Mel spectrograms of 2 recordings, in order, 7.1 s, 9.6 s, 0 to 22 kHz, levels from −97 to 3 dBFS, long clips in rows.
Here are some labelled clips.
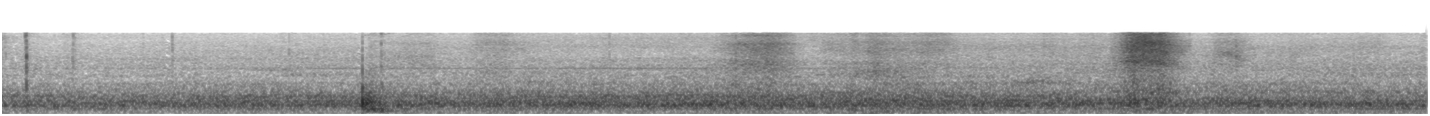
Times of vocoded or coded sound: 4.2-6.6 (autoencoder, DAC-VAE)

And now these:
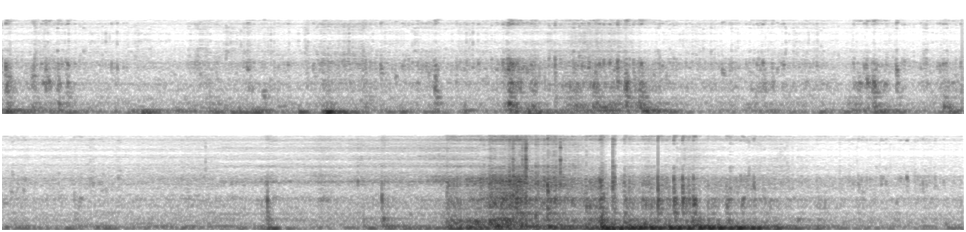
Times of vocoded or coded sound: 5.9-7.2 (codec, SNAC)

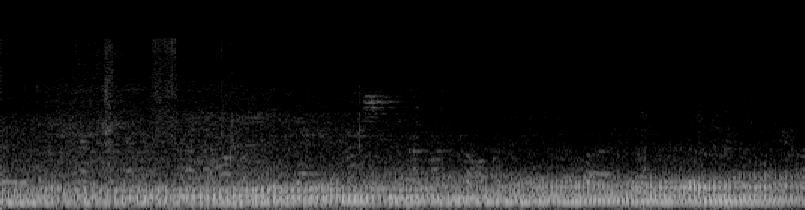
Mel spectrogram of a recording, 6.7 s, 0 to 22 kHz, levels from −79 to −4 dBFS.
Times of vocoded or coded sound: 3.4-4.1 (autoencoder, DAC-VAE)

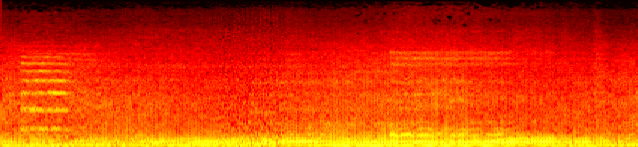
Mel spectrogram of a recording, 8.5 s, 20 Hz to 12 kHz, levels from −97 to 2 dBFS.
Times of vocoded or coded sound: 0.0-2.9 (vocoder, Vocos); 3.8-8.5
